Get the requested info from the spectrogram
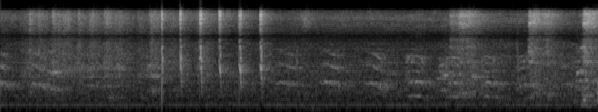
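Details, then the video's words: Shih Tzu puppies playing together, giving soft, thin whimpers and short high yips, with a quick run of sharp clicking taps midway and a person's quiet voice calling to them in the background. "Shih tzu puppies playing"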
